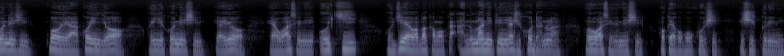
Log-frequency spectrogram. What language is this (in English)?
Alago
